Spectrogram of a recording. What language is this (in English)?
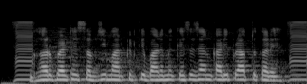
Magahi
